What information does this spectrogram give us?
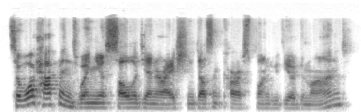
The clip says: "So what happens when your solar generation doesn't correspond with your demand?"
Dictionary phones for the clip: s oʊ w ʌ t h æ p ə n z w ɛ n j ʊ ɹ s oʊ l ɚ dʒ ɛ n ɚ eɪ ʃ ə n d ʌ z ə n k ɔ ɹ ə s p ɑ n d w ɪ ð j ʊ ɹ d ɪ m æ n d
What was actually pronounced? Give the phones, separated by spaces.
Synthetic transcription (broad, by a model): s oʊ w ʌ t h æ p ə n z w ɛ n j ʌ ɹ s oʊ l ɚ dʒ ɛ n ɚ eɪ ʃ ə n d ʌ z ə n k ɔ ɹ ə s p ɑ n d w ɪ ð j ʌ ɹ d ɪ m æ n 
